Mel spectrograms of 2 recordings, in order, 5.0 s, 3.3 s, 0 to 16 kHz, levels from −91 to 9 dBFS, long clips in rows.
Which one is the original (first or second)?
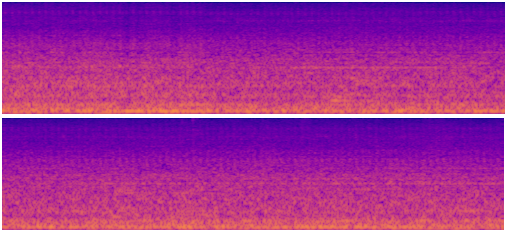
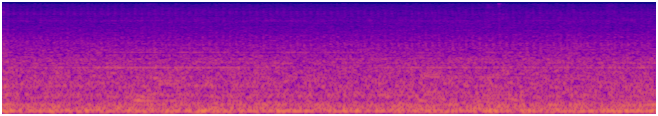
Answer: second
